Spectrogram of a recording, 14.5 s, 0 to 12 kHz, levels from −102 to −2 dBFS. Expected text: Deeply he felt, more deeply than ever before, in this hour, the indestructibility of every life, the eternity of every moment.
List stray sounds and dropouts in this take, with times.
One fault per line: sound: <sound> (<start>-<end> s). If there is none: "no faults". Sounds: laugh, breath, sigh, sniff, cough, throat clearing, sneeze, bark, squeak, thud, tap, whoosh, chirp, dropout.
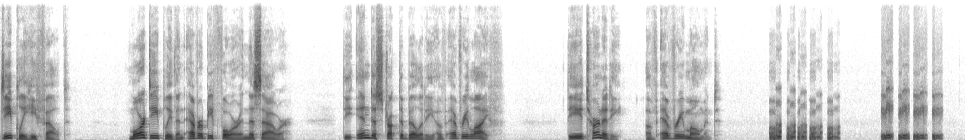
sound: laugh (11.5-12.6 s)
sound: laugh (13.2-14.2 s)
